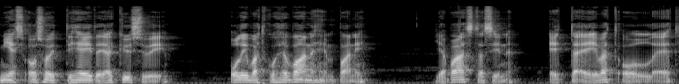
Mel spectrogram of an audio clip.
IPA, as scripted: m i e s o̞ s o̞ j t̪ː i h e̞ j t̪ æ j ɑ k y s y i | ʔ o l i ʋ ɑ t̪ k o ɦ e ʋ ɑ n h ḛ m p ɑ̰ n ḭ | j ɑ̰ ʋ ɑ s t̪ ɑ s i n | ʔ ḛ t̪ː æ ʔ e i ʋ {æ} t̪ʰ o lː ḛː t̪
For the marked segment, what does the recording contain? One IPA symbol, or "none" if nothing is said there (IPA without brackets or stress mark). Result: æ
